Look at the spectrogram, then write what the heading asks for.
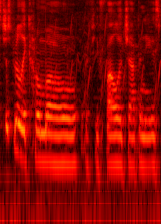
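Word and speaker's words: Kommo-o: oh it's just really como if you follow japanese pronunciation rules when they repeat a vowel you're just supposed to say it for a longer amount of time of course people can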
